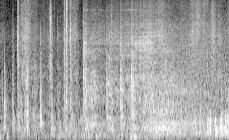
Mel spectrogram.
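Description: A car engine starts before driving off, with a burst of uneven clattering knocks at first that gives way to a steadier, continuous engine rumble, fairly loud and without talk.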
